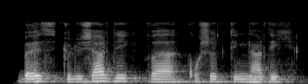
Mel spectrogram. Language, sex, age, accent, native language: Uzbek, male, 12-17, Xorazm, Uzbek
